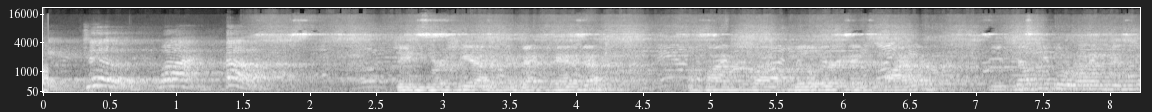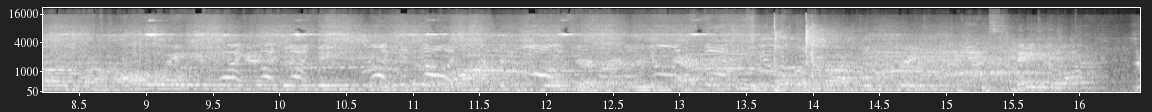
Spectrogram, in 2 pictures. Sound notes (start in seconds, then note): 2.9 muffled announcer calls event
